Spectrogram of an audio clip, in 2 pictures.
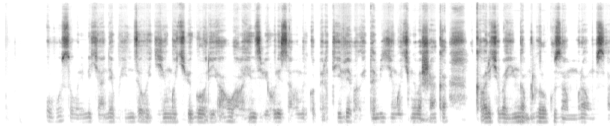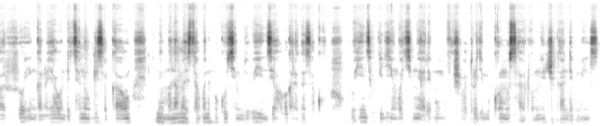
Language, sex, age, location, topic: Kinyarwanda, male, 25-35, Huye, agriculture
